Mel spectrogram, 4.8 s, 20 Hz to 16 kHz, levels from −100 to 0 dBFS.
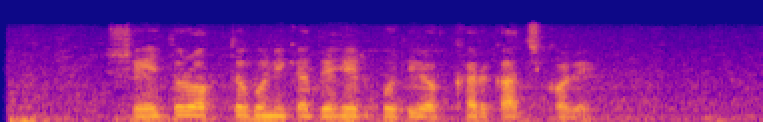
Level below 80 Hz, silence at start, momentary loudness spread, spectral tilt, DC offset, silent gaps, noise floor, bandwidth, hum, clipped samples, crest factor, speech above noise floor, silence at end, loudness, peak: -44 dBFS; 0.05 s; 15 LU; -7 dB/octave; under 0.1%; none; -49 dBFS; 7.6 kHz; none; under 0.1%; 20 dB; 26 dB; 0.25 s; -24 LUFS; -6 dBFS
